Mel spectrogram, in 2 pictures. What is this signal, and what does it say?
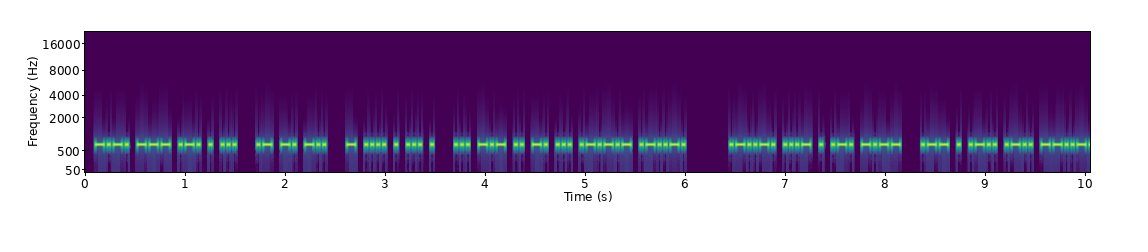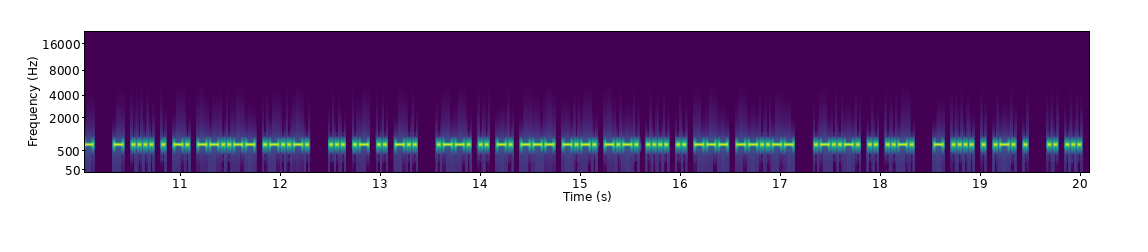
Morse code, heard as a keyed tone, about 40 wpm, 700 Hz. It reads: CORES AND THESE SKINS." "VERY WELL, THEN," SAID PINOCCHIO, "IF THERE IS
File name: Pinocchio / Pinocchio ch7 40 40 ik1hge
